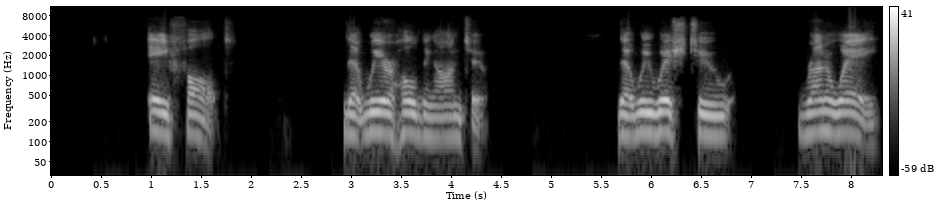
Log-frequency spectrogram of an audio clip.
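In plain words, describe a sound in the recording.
An older man speaks with animation over an online call, in short bursts with pauses.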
